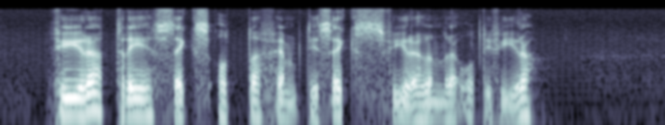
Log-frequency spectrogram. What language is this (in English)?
Swedish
